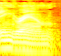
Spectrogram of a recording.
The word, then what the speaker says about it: Ingraham: Well, did you see Laura Ingraham? Am I pronouncing her name right? – Yeah.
